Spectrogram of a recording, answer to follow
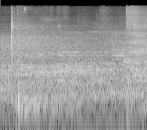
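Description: Two sharp knocks close together, about a quarter second in, from white synthetic training sabres striking during a fast sparring exchange.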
